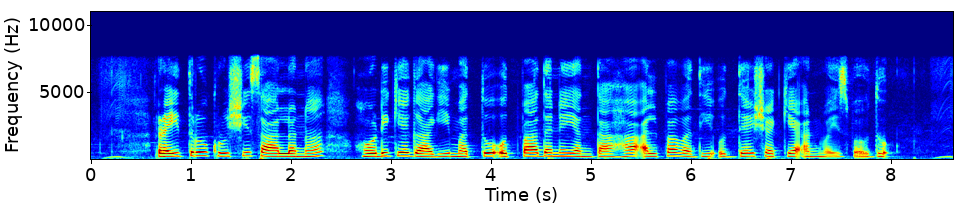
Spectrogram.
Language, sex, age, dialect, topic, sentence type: Kannada, female, 31-35, Mysore Kannada, agriculture, statement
